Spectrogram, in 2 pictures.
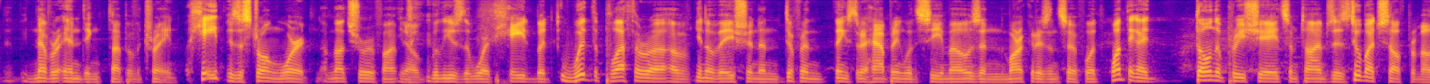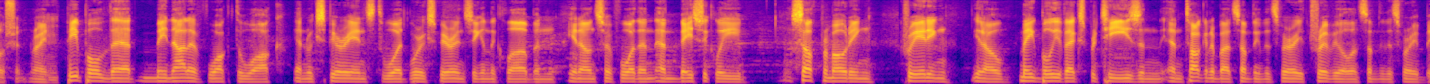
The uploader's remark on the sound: Marketing Today at The CMO Club’s 2018 Spring Innovation & Inspiration Summit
